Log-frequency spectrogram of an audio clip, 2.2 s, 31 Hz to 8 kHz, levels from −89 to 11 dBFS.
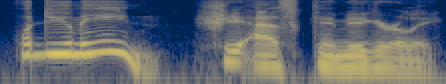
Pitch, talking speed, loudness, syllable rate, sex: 145 Hz, 215 wpm, -17 LUFS, 5.9 syllables/s, male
